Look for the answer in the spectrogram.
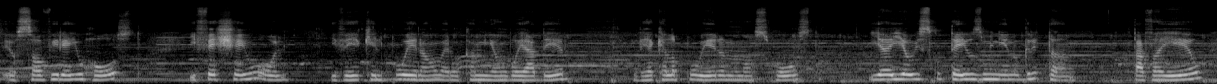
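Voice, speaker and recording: A woman with a Brazilian Portuguese accent giving an emotional personal testimony, telling it earnestly and haltingly, often restarting her sentences. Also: mid-range voice. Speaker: testimony speaker. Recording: music playing clearly behind.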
